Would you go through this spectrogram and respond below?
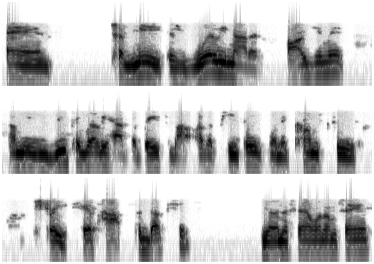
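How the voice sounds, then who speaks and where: A man's voice: medium pitch, moderate pace, no room sound. A man in casual, opinionated music discussion on a podcast, speaking emphatically and repeating phrases to drive points home. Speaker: podcast co-host. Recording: thin phone-like line.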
